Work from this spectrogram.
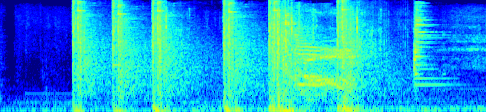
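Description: Gunfire in Abiotic Factor, a quick string of six or seven loud, close shots at a fairly even rhythm, each with a sharp crack and a ringing tail, and no talking.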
